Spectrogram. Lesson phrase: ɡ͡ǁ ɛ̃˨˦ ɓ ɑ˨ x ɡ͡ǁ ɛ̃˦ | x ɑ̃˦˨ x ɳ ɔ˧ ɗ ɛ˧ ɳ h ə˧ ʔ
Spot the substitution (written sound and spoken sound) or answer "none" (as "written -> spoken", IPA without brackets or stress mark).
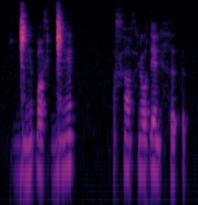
none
